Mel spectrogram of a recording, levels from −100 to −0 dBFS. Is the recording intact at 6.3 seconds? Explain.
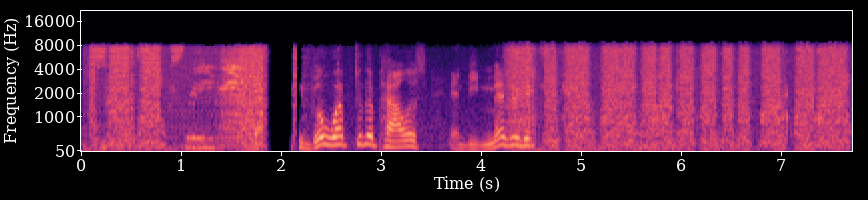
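No. From 5.95 s to the end at 7.71 s, the speech dips sharply, by roughly 40 dB at its deepest. This is likely speech suppressed in double talk, where the echo canceller mistook overlapping talk for echo and attenuated it.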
